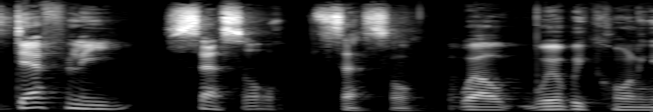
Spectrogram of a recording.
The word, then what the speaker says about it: Cecil: hotels in the world I think it should be cesil I yeah I have to correct myself every time CU I I see cesil but then I hear other people Americans say Cecil and it just what is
